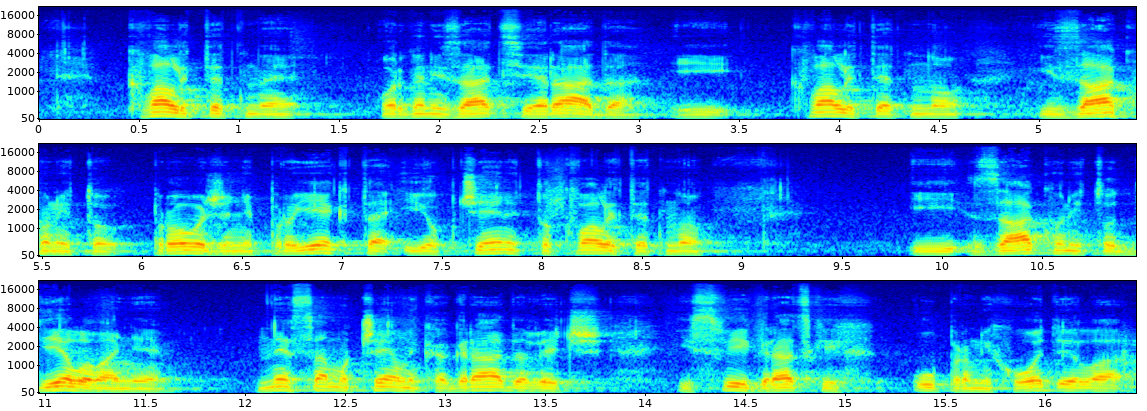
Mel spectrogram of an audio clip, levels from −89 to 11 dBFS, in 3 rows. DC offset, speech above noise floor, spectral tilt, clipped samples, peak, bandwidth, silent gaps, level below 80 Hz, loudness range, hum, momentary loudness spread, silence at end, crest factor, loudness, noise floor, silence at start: under 0.1%; 34 dB; -6 dB/octave; under 0.1%; 0 dBFS; 19 kHz; none; -56 dBFS; 3 LU; none; 14 LU; 0 s; 18 dB; -20 LUFS; -53 dBFS; 0.1 s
